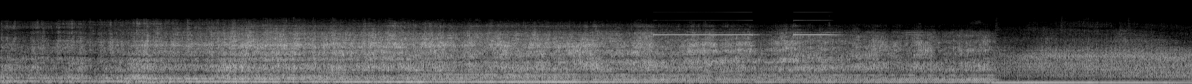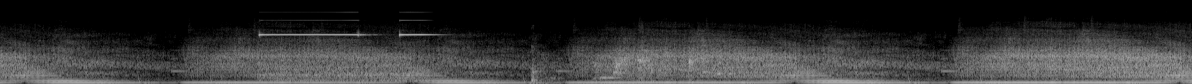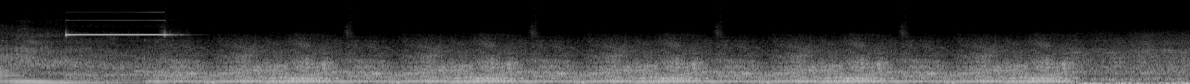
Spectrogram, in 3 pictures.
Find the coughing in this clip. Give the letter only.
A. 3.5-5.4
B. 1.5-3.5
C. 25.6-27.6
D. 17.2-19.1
D.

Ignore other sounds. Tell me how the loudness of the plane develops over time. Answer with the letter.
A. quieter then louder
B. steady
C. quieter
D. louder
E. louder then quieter
A.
